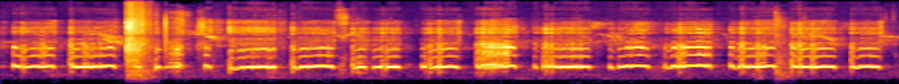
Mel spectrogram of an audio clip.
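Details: Buzzing, humming honks from mating rabbits, rapid and regular pulses of a nasal tone with rich overtones, interrupted once by a sharp rustling burst.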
